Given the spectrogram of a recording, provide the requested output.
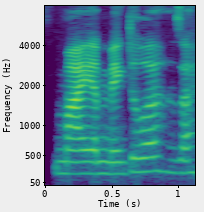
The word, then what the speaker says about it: amygdala: So it's not me, it's my amygdala.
